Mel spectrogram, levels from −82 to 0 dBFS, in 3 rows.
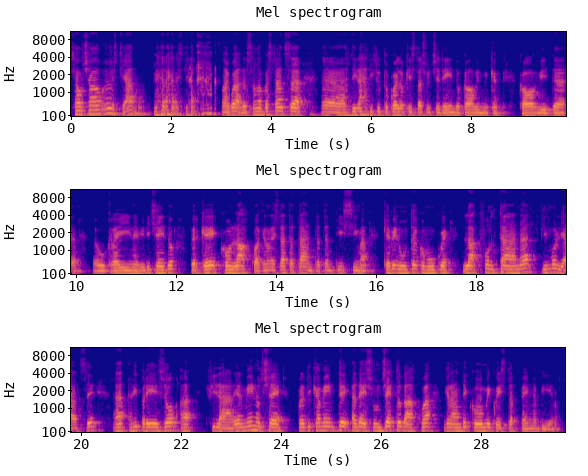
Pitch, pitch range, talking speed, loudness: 130 Hz, 120-145 Hz, 120 wpm, -26 LUFS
